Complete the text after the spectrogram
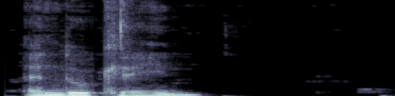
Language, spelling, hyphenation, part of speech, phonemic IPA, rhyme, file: Norwegian Bokmål, endokrin, en‧do‧krin, adjective, /ɛndʊˈkriːn/, -iːn, Nb-endokrin.ogg
- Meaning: 1. endocrine (pertaining to the endocrine glands or their secretions) 2. endocrine (producing internal secretions that are transported around the body by the bloodstream)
